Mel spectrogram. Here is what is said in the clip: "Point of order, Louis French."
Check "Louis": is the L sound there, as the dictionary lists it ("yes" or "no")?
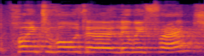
yes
